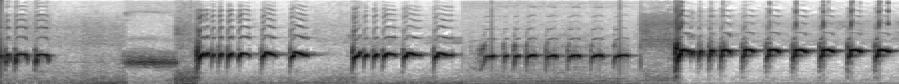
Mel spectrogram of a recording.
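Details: Local zebra dove singing actively in the ndudut variation, intended to lure and provoke a rival. Quick clusters of hooting notes alternate with brief pauses, and a long, evenly spaced series closes the passage.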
